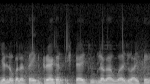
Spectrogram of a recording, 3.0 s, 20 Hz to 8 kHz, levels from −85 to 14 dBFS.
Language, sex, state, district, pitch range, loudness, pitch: Hindi, male, Haryana, Charkhi Dadri, 110-125 Hz, -17 LUFS, 115 Hz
